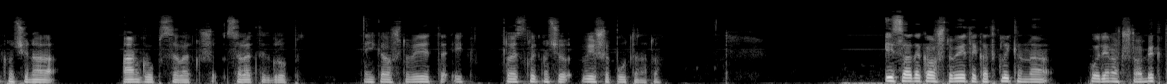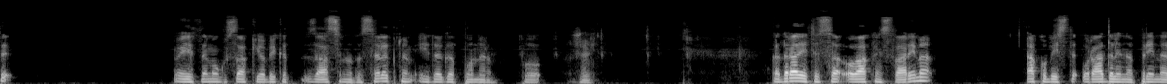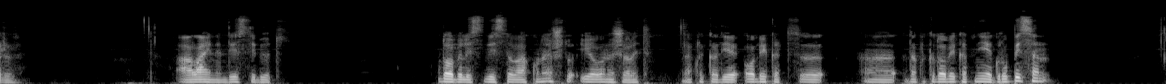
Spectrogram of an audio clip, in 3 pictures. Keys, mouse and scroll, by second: 1.0-3.3 drag, 4.5-6.3 drag, 6.4-7.9 drag, 8.1 click, 8.9 click, 10.0 click, 11.4 click, 13.0 click, 14.7 click, 16.5 ctrl+z, 22.0-23.3 drag, 24.7-25.7 drag, 27.4-28.5 drag.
